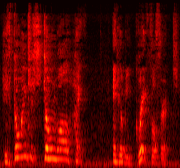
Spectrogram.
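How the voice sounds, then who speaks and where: A man's voice: high-pitched, sing-song, moderate pace, reverberant, voice pushed up. A man voicing an irate, stubborn middle-aged uncle who blusters indignantly in an audiobook. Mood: outraged. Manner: hissing, yelling, indignant.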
